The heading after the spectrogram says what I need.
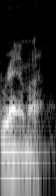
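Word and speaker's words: WRAMA: RAMA, as you may know, W-R-A-M-A, pronounced RAMA, is a not-for-profit association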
